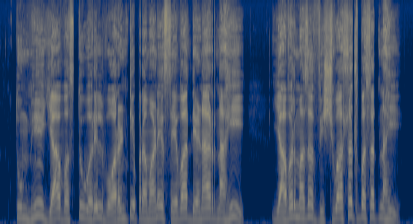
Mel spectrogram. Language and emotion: Marathi, angry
